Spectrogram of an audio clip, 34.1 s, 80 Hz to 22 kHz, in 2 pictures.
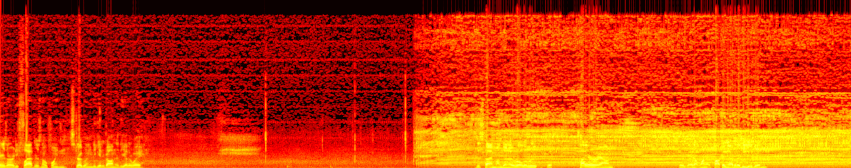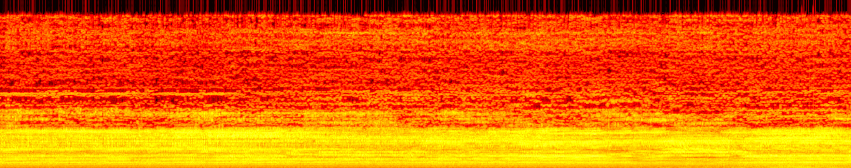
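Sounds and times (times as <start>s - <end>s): electric tire inflator running: 8.2s - 34.0s.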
